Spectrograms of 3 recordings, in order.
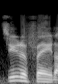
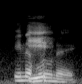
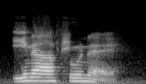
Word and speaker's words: Inafune: I thought it was Unifane. I have heard it pronounced Unifane on the Game Makers thing. – How do you pronounce it? – Inafune. – Inafune.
